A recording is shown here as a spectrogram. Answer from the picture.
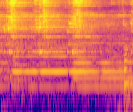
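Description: Hmong khèn (free-reed mouth organ) dance music playing steady held notes, with a jingling like small bells or a tambourine keeping a beat about twice a second.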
